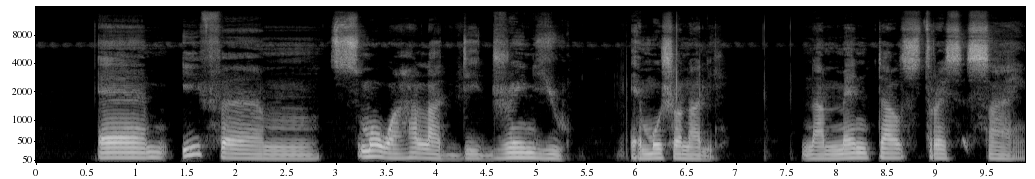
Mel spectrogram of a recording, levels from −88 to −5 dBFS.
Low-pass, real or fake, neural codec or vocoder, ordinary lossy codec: 14.4 kHz; real; none; none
